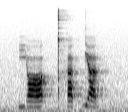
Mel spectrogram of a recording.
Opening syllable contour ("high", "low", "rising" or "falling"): rising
